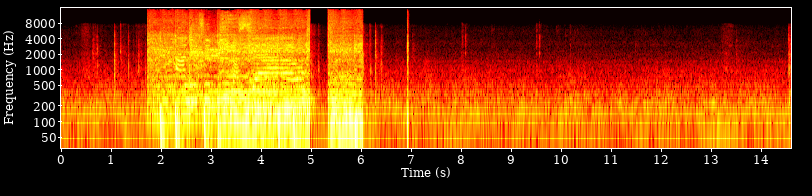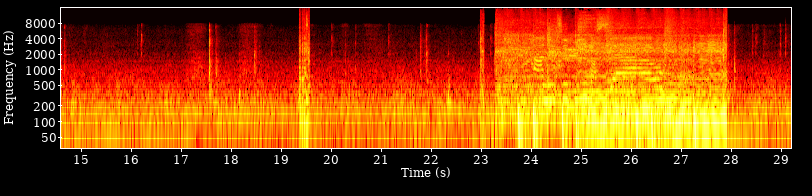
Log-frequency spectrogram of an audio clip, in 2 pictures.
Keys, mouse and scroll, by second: 1.0 i, 1.7 space, 5.0 space, 5.3 space, 6.0 space, 6.2 o, 8.0 click, 9.5 click, 14.5 ., 16.1 click, 19.3-20.0 drag, 20.4 click, 21.7 shift+d, 22.9 click, 23.2 space, 27.9 space, 28.4 click, 28.9 click.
